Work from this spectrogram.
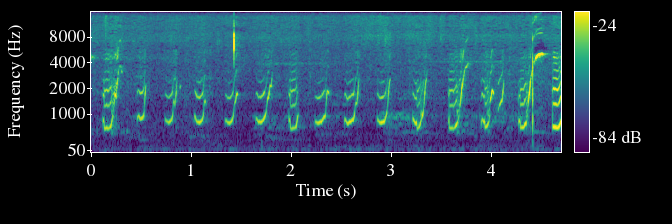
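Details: A guinea pig gives a rapid series of shrill, squeaky wheeks, about three every second.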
